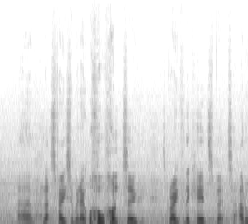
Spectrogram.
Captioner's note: laughs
